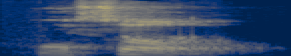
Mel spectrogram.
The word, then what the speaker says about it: Seoul: Seoul? Soul. Yep. Soul. Yep. Soul Station. I almost called it Soul Train. That's the same. Same pronunciation.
